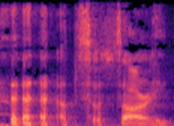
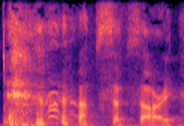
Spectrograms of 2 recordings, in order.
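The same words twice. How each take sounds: First: Soft giggly sorry through laughter; laughing apology. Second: Laughing apology. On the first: Apologising to viewers for a fumbled line, laughing softly. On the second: Still apologising to viewers, chuckling sheepishly. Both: Real, not acted.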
